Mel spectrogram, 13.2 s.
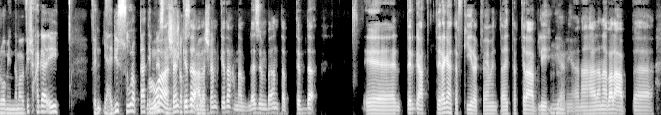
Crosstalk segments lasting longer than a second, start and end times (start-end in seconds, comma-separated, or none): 2.9-4.2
